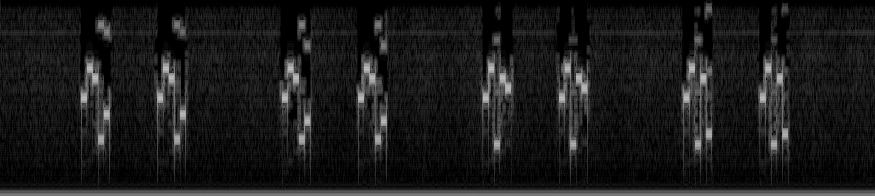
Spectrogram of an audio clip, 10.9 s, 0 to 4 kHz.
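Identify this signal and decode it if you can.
Five-tone selective call (ZVEI), heard as quick runs of five tones, tones of about 70 ms. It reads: 88026 88026 88025 88025 88109 88109 88103 88103
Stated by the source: ZVEI five-tone selective call 88102 received via SDR, from the feuerwehr-orlamuende fire brigade audio server.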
